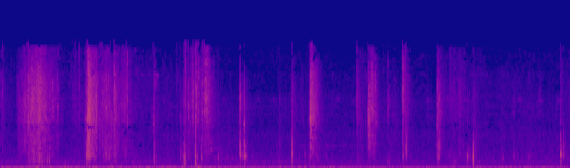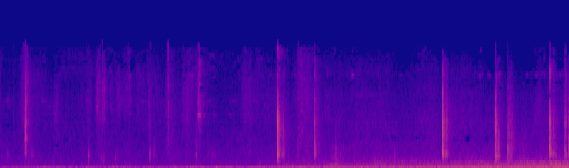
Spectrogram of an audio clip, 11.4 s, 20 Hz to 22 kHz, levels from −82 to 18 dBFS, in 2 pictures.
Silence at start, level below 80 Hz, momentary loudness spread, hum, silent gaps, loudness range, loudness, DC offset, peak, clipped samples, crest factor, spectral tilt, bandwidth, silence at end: 0 s; -46 dBFS; 12 LU; none; none; 8 LU; -40 LUFS; under 0.1%; -8 dBFS; under 0.1%; 32 dB; -3.5 dB/octave; 17 kHz; 0 s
